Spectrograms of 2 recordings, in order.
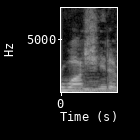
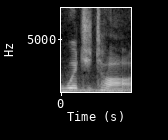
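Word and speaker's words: Ouachita: Searching for Washita Baptist University. Back in Texas, everybody pronounces it Wichita, but really, it's Washita.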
